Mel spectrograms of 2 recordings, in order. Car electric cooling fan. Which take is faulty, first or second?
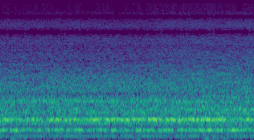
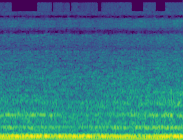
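second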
